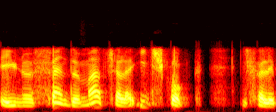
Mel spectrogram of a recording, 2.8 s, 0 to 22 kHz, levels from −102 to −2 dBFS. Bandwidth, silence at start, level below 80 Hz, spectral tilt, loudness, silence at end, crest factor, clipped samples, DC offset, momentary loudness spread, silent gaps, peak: 4 kHz; 0 s; -88 dBFS; -7 dB/octave; -20 LUFS; 0 s; 18 dB; under 0.1%; under 0.1%; 6 LU; none; -2 dBFS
